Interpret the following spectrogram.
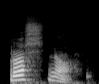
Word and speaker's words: প্রশ্ন: ফলে এটি হবে প্র, হবে প্রো, প্র হবে, উচ্চারণ হবে প্রো। কারণ কি? এই যে এখানে অ এর নিয়ম পড়েছে, অ এর নিয়ম কি বলছে? রফলা যদি থাকে শব্দের শুরুতে তাহলে সেই অ ও হবে প্রোষ।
